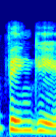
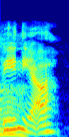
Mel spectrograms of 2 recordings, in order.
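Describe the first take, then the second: First: The name ends with a 'gee' sound. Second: The name ends with a 'yah' sound. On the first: This is how the family says the name. The speaker calls it wrong. "my family pronounces it incorrectly" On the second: This is how the name is said in Norway. The speaker calls it right. "it's supposed to be"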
